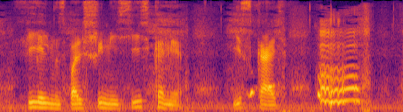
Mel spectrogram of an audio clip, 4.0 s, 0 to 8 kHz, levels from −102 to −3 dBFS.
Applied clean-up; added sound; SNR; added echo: none; Dog; 2 dB; none.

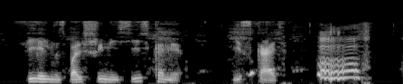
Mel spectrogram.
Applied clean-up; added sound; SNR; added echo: classical method spectral subtraction.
